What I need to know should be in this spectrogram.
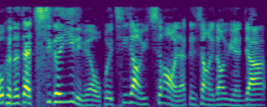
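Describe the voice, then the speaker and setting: With lively intonation and a fairly high pitch, a man talks at a very fast pace. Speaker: werewolf game player. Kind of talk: game argument speech. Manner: emphatic. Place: studio. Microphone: headset.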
